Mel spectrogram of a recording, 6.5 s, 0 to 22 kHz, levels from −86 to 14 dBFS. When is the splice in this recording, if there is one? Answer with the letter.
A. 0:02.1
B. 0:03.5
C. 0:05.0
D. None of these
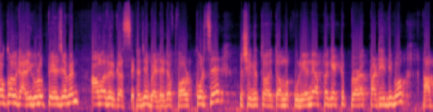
A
